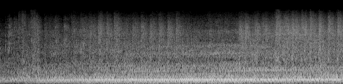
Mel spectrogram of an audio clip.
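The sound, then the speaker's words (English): Boat engine powering away across a lagoon, a steady, loud motor drone that holds evenly for the whole stretch with no voices. “The boat powers away.”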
